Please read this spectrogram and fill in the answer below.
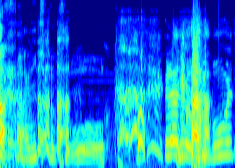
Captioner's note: laughing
